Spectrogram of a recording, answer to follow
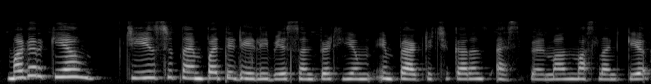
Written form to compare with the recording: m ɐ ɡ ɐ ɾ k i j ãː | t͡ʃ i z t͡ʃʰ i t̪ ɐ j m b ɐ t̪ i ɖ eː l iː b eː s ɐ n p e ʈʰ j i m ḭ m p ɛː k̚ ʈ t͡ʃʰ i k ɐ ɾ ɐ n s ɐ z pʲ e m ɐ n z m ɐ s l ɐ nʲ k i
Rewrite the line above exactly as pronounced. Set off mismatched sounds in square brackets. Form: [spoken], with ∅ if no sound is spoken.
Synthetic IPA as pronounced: m ɐ ɡ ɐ ɾ k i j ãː | t͡ʃ [iː] z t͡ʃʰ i t̪ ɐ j m [p] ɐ t̪ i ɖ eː l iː b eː s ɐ n p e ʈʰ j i m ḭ m p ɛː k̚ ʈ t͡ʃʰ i k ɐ ɾ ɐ n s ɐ [s] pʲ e m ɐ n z m ɐ s l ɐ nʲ k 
